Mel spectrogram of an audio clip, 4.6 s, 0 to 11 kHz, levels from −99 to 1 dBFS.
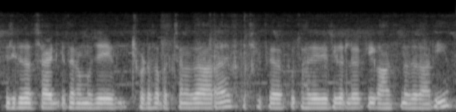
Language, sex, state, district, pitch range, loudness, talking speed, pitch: Hindi, male, Chhattisgarh, Jashpur, 135-140 Hz, -27 LUFS, 195 wpm, 135 Hz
